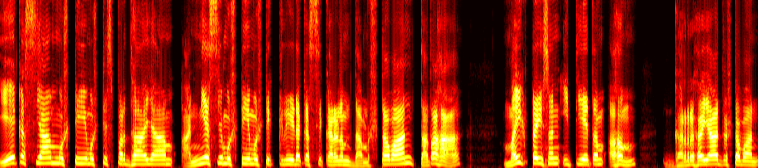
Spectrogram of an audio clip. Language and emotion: Sanskrit, disgusted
